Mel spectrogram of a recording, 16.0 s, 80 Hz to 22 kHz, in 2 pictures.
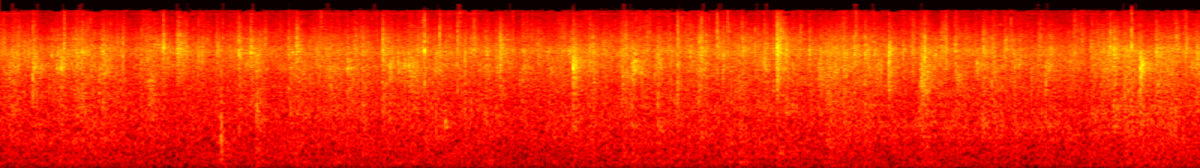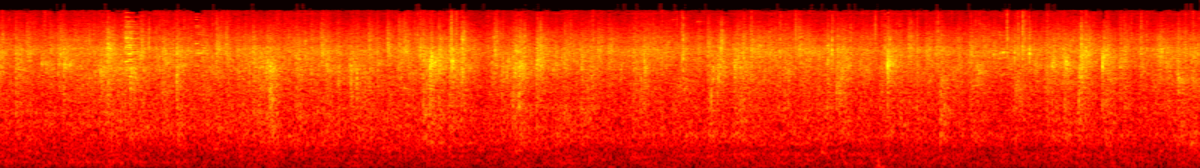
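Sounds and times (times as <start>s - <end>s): rain hissing: 0.0s - 16.0s
hailstones striking: 10.9s - 16.0s.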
